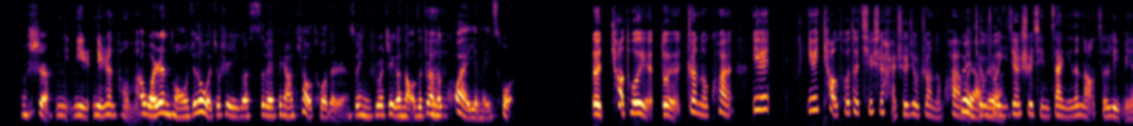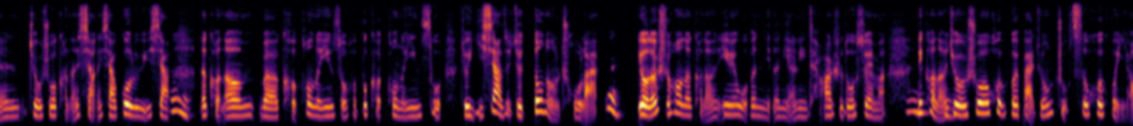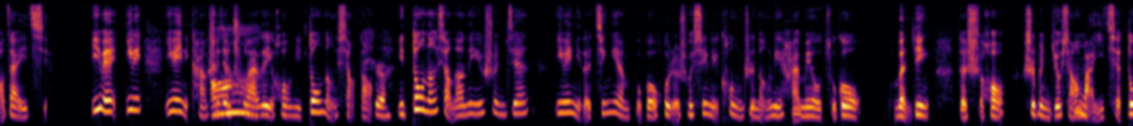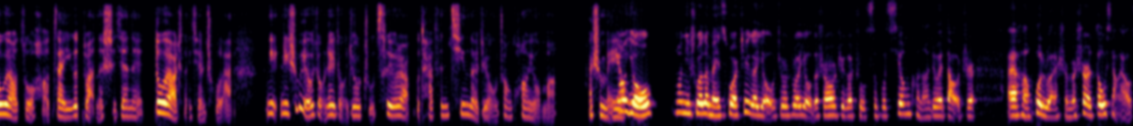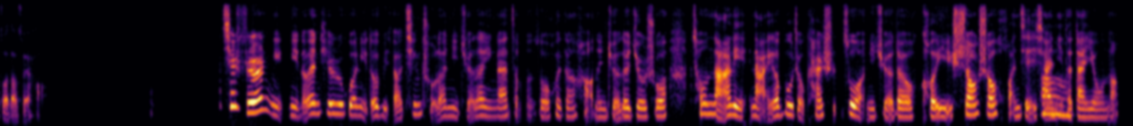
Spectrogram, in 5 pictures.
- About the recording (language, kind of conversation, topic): Chinese, advice, 我想停止过度担心，但不知道该从哪里开始，该怎么办？
- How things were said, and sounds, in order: "混淆" said as "混摇"; other noise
